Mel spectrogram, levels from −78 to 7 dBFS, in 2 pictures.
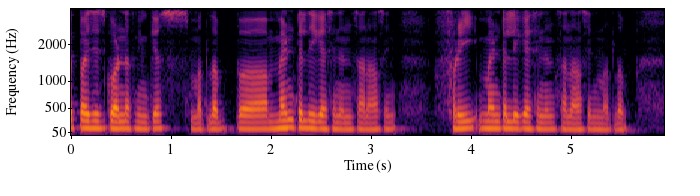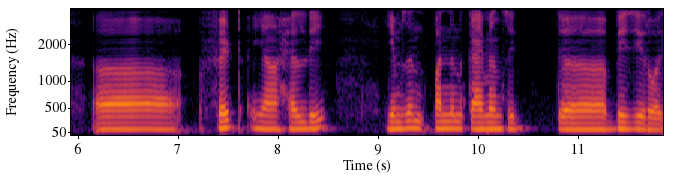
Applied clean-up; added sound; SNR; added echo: none; none; none; none.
